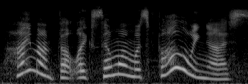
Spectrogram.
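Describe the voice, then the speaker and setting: A woman voicing a small, excitable female fairy companion in a game, who talks about herself in the third person. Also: very high voice, normal speed, a little hiss or hum, exaggerated voice. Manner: refers to herself in the third person, lively and eager. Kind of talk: game voice acting. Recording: game dialogue over loud music.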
